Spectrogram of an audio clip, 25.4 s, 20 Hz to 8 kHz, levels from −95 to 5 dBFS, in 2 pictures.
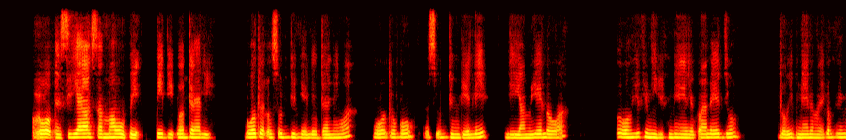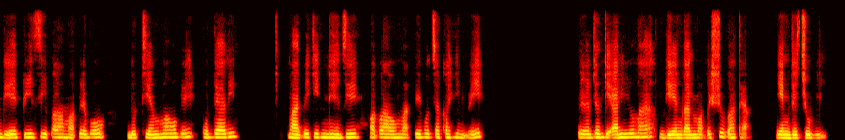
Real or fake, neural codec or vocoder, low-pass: fake; codec, 16 kHz in and 24 kHz out, 0.6 kbps, FireRedTTS-2 codec; 7.2 kHz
